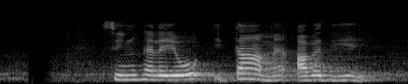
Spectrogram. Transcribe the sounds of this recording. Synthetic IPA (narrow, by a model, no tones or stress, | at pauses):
siŋɦɐlɐjoːit̪aːmɐɐʋɐd̪ije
